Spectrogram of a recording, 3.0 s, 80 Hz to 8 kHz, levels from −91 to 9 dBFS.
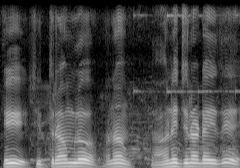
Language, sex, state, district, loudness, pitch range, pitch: Telugu, male, Andhra Pradesh, Sri Satya Sai, -14 LUFS, 140-165 Hz, 160 Hz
